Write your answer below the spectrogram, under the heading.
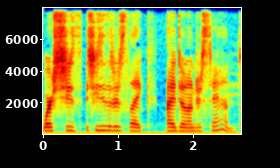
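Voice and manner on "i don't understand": put-on cutesy voice, quieter. Describing how they hear Jane's voice in their head; cutesy angelic Jane voice. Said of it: "kind of cutesy, innocent, angelic voice".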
